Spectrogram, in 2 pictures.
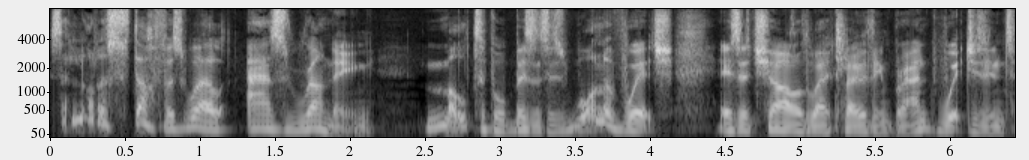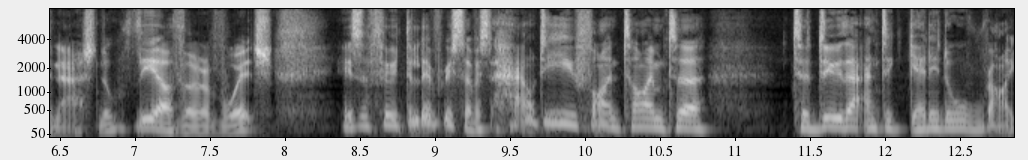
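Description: A man talks at a fairly quick pace with lively intonation and a medium pitch. His voice is somewhat breathy, and the recording is very clean with a silent background. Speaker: podcast host. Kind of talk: interview.

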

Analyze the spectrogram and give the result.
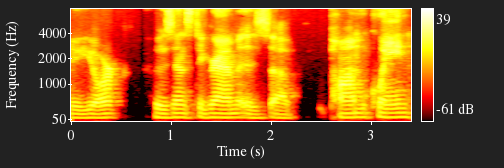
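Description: Speaking with an American accent, a man uses a plain, everyday voice at fairly low pitch and a fairly slow pace. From US South, Charleston, South Carolina. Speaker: chef. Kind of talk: casual interview.

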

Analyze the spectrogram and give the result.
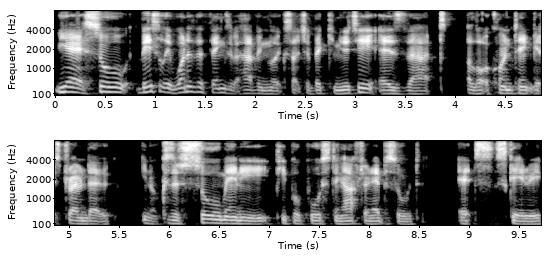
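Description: Lively intonation marks this man's very fast speech in a Scottish accent. His pitch sits at a medium level. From Scotland. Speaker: online forum moderator. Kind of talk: interview. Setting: video call.

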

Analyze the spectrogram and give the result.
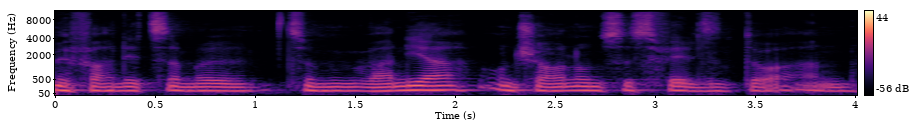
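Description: Somewhat breathy and dark, mellow in tone, a man talks at medium pitch and a fairly slow pace with fairly even intonation. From Austria. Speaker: retreat center director. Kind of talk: interview.

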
